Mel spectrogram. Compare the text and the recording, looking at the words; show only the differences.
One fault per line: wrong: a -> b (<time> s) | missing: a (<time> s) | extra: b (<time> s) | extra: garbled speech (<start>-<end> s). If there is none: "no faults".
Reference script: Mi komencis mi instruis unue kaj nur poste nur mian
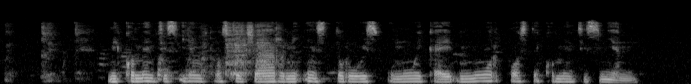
extra: iom poste ĉar (1.9 s)
wrong: nur -> komencis (5.5 s)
